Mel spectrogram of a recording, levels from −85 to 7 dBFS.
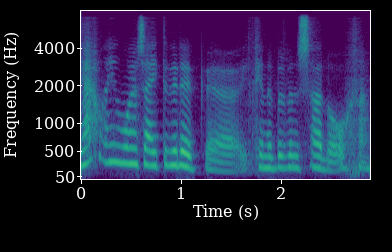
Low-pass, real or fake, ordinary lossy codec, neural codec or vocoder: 7.2 kHz; fake; Opus, 64 kbps; codec, 16 kHz, 0.3 kbps, FocalCodec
